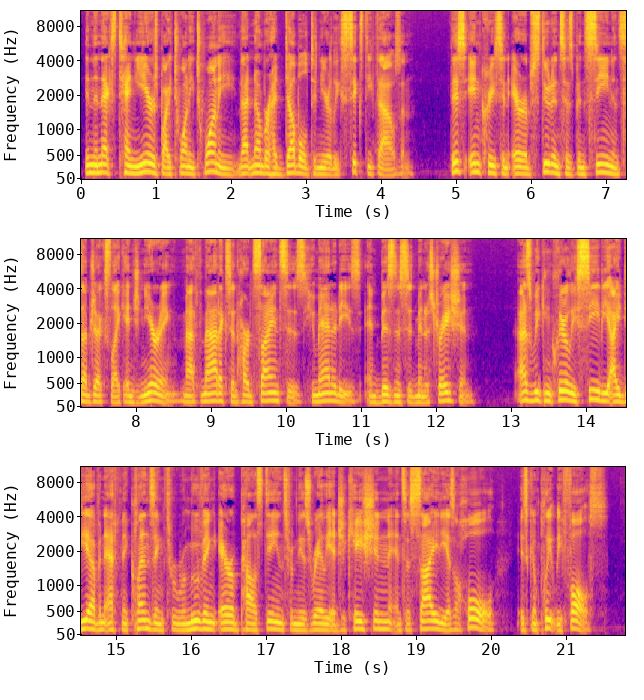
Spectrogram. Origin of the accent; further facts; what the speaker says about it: Canada; me as a Canadian citizen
